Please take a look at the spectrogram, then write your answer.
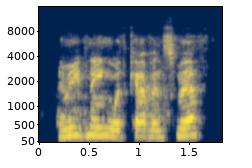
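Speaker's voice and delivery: loud, shouting voice. Speaker introduces a video while the dishwasher runs, shouting. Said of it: "I don't mean to shout".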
